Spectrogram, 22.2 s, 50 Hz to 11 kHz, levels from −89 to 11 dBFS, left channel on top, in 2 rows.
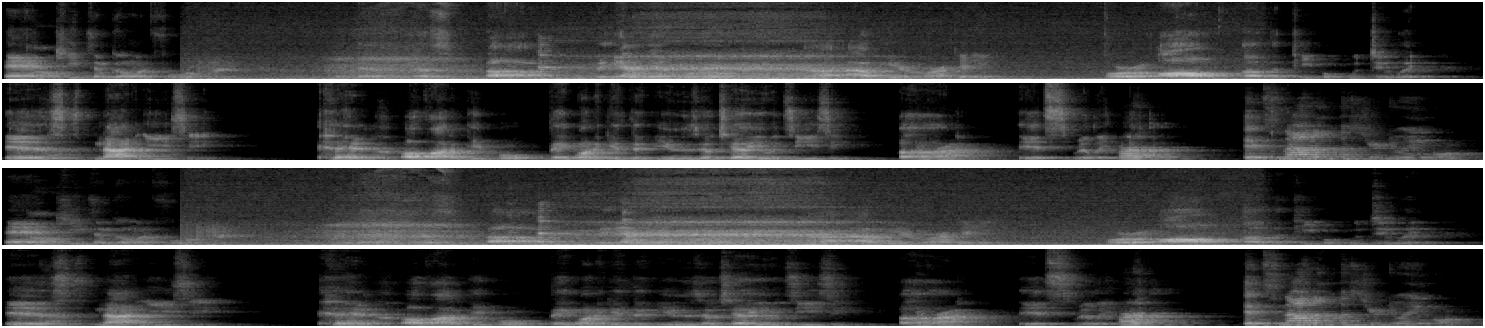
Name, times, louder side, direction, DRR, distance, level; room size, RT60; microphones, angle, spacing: voice 1, 0.0-1.7 2.5-4.0 4.5-5.5 6.0-7.5 8.3-10.6 11.1-12.6 13.5-17.4 17.8-18.2 18.7-19.8, left 4 dB, 65° left, 3 dB, 0.4 m, -31 dB
sound 1, 1.3-9.4, equal, 45° right, 0.7 m, -30 dB
voice 2, 17.9-18.3 19.5-19.7 20.4-22.0, right 1 dB, 5° right, -3 dB, 0.4 m, -35 dB
2.4 x 2.4 x 2.2 m, 0.87 s
head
